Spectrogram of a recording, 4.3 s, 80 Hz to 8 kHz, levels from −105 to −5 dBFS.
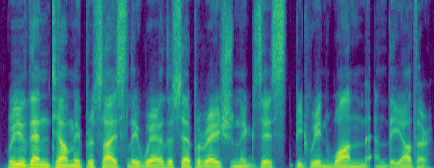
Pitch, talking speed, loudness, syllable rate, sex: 100 Hz, 205 wpm, -18 LUFS, 6.4 syllables/s, male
